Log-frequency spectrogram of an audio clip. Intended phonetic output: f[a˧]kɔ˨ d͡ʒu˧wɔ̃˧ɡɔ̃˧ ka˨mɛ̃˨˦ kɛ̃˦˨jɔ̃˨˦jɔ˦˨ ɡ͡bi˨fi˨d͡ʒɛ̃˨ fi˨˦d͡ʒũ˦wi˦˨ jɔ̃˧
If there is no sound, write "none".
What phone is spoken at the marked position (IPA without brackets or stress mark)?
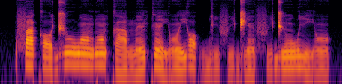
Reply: a˧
